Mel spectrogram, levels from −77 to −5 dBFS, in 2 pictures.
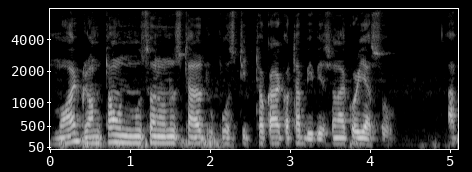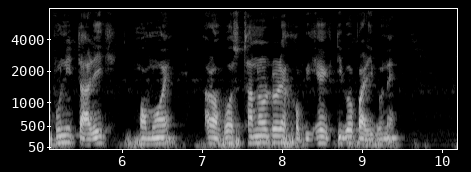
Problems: constant background noise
